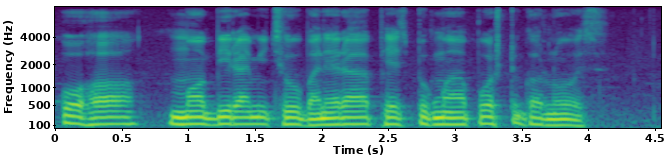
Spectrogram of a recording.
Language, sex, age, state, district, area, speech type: Nepali, male, 60+, West Bengal, Jalpaiguri, urban, read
